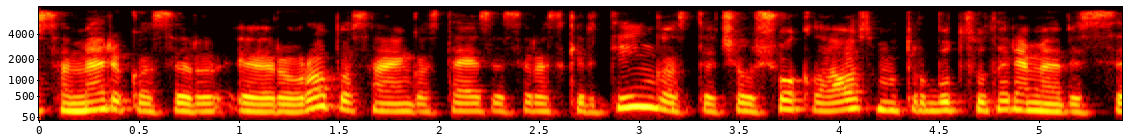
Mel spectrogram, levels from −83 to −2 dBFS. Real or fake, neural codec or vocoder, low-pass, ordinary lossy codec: real; none; 7.2 kHz; MP3, 64 kbps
